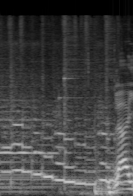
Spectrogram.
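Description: Recorded latin jazz: a melody stepping down note by note over about a second and a half. A man's voice comes in near the end.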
